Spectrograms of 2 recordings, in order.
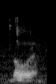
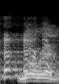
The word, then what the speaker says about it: Lauren: Business Award, haven't you, Laura? Yes, we have. We're very excited. Sorry, did you say Laura or Lauren? Lauren.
